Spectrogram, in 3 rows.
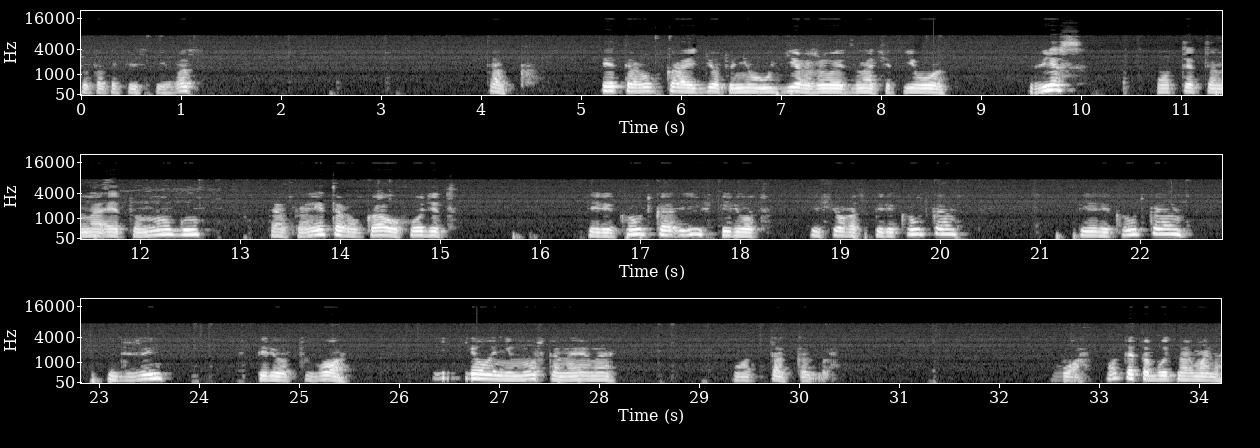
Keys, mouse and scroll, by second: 1.0 middle click, 5.7 click, 7.0 g, 10.3 click, 11.3 g, 14.4 middle click, 14.4 click, 15.6 r, 16.8 g, 17.9 middle click, 19.0 r, 20.1 middle click, 21.0 r, 22.9 g, 24.4 middle click, 26.0 click, 27.5 g, 29.0 middle click.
